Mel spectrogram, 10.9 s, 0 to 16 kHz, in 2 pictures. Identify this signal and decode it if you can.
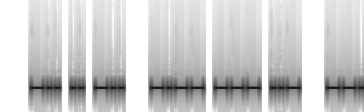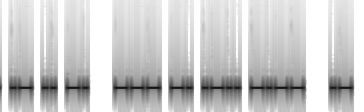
Morse code, heard as a keyed tone, about 21 wpm, 700 Hz. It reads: DID YOU GAIN ONLY A
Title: Sentences from Top 1000 Words - Review Part 2 - 20wpm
